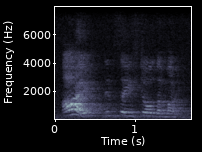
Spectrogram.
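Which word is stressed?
I. The word I is stressed. Someone else said it. "Means somebody else said it"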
